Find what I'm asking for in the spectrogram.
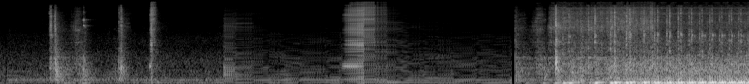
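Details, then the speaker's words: Barn-find 1967–68-ish air-cooled VW Empi IMP dune buggy, first run after revival: after a few starter bursts it settles into a steady, even flat-four idle with no knocks or misses, running normally. "Wow, that thing runs good. Sounds good."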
